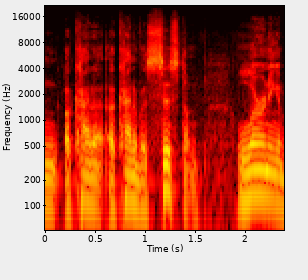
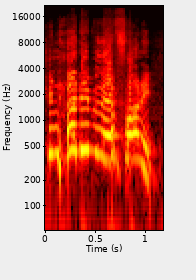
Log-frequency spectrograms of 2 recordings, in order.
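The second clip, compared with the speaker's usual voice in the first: very high, loud mock wail; mock tearful wife; 5 dB louder than usual. Wife doubting her husband's comedian plan, high mock wail. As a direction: imitate a crying wife squeaking her insult. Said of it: "she broke down in tears".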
